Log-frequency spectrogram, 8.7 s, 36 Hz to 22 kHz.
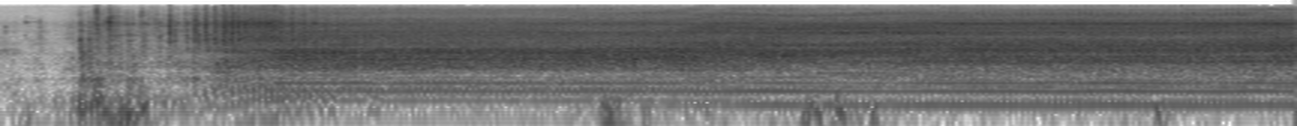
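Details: Craftsman 20-inch mulcher push mower after carburetor cleaning, previously hydrolocked with oil in muffler: catches after brief crank, steady even buzzing run, no misses or surging; early smoke later stopped; normal running.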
